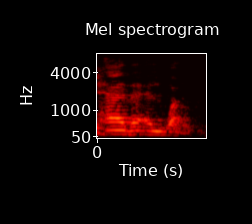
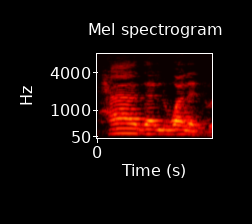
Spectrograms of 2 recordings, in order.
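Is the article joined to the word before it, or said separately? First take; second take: separately; joined. First: The article starts separately after a break. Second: The article runs smoothly into the preceding word. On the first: The speaker calls it wrong. "Don't say hada al walad. That's not how we read and talk" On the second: The speaker calls it right. "you read like you're going to talk"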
